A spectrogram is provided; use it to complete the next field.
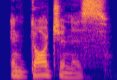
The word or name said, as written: endogenous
